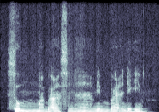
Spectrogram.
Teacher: Huruf mim yang bertasdid ini harus dibaca guna, yaitu dibaca dengung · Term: gunnah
